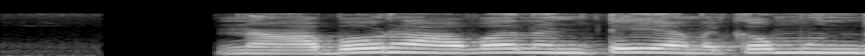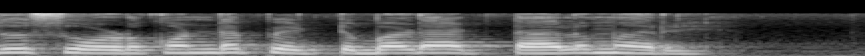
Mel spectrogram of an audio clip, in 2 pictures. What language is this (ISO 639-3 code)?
tel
